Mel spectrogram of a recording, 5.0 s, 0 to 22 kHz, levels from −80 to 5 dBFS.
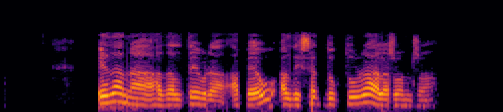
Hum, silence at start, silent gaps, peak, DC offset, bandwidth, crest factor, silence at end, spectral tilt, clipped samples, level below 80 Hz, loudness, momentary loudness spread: none; 1 s; 3.40-3.44 s; -2 dBFS; under 0.1%; 7.8 kHz; 16 dB; 0.75 s; -3.5 dB/octave; under 0.1%; -54 dBFS; -17 LUFS; 13 LU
